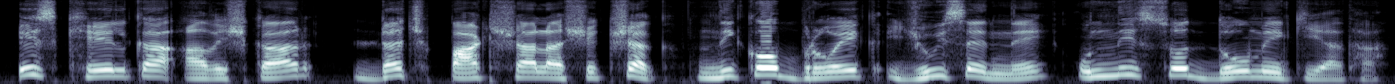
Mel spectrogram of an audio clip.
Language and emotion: Hindi, neutral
